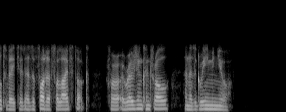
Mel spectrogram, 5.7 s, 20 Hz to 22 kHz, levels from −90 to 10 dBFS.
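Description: From start to finish the speech sounds muffled and hoarse, boxed into a narrow telephone-like band with nothing above 4.4 kHz, and the codec damage is heavy. This is likely Opus compression running in its speech-oriented SILK mode: starved of bits, the encoder narrows the bandwidth and models the signal coarsely, and the dullness and hoarseness point to a rate of about 12 kbps.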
